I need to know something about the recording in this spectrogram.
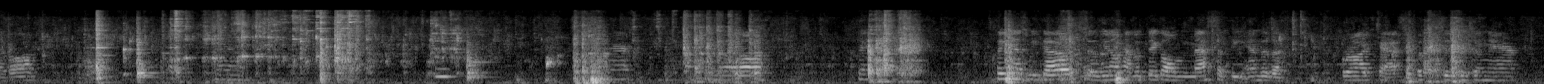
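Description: Dishes clink and clatter in a sink.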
